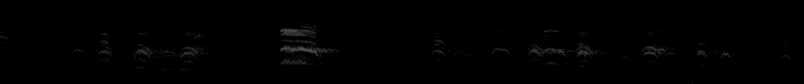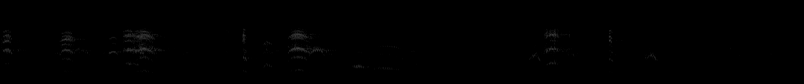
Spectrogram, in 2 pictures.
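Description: Birds calling in a busy, overlapping series of short harsh calls, one or two a second, faint overall, with one louder call about three seconds in.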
